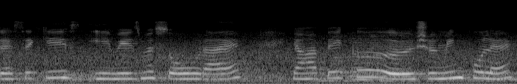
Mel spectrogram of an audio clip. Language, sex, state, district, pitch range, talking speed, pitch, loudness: Hindi, female, Bihar, Sitamarhi, 255-290 Hz, 175 wpm, 260 Hz, -25 LUFS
